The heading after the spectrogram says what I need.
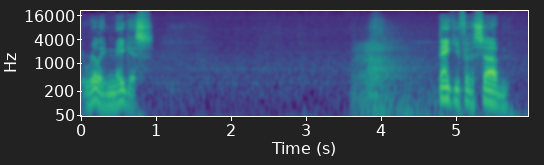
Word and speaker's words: magus: completely forgot let's see magus typically has a hard g really magus thank you for the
